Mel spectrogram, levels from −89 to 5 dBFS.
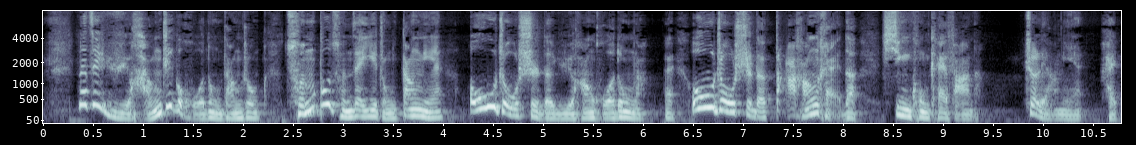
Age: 50-69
